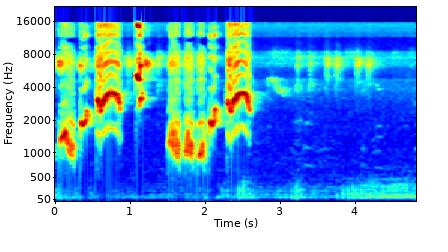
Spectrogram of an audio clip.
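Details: White-rumped shama used as a provoking lure for other shamas: rapid loud phrases of rich whistles and buzzy, downward-arching notes for about three seconds, then fading to low background rumble.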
